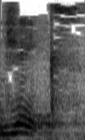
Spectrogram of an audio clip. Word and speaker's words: Jacques: Well, there's a famous author, and his name is Brian Jakes. And that's how he pronounced it. And then I worked with a guy at the pawn shop who had the same exact spelling, last name, and he pronounces it Jacques, which is how I always thought it was pronounced.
